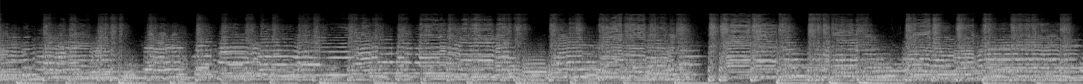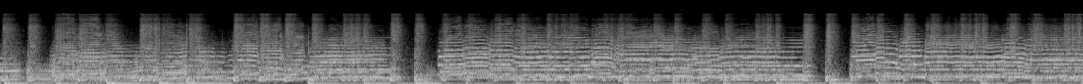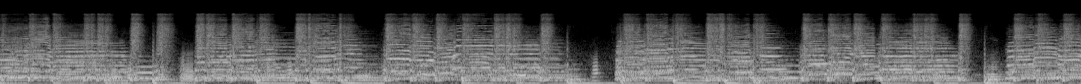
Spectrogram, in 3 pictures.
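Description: Brass band playing a tune outdoors: tubas, saxophones and other wind instruments over a bass drum.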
